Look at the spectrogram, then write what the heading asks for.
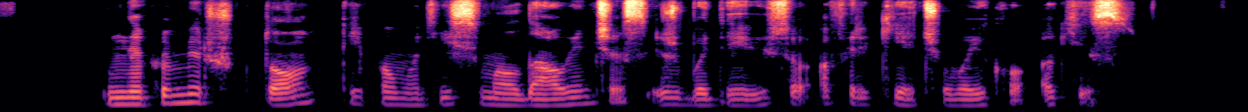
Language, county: Lithuanian, Vilnius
